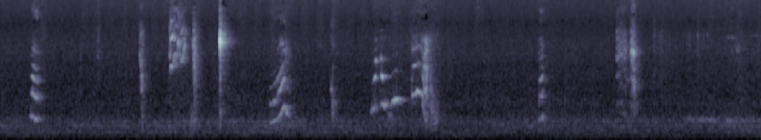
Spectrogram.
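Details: Grey parrot talking: a pet African grey makes scattered vocal bursts of sharp clicks, quick rising whistles and wavering, meow-like notes, spaced a second or two apart over a low indoor hum.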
